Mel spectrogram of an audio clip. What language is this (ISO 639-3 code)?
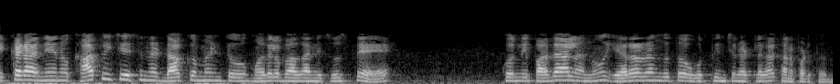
tel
